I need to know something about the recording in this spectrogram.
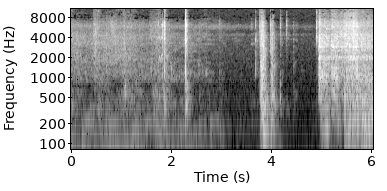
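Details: Toyota Kijang Kapsul checked during a used-car inspection: short crank, catches at once and settles into an even, steady idle; a slight noise is attributed to valve clearance adjustment.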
